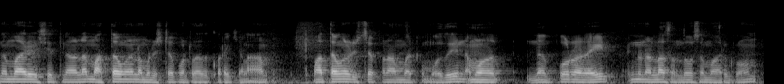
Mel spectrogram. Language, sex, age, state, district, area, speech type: Tamil, male, 18-30, Tamil Nadu, Sivaganga, rural, spontaneous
